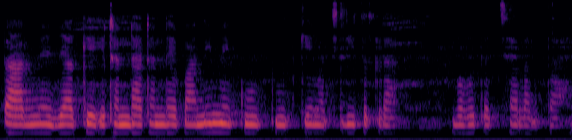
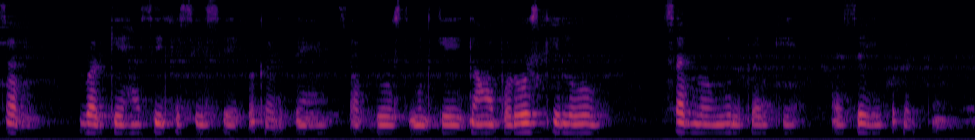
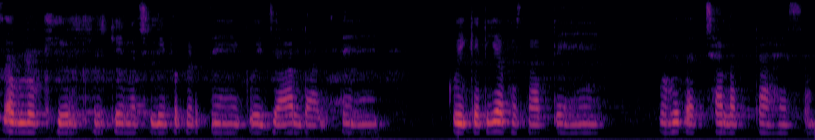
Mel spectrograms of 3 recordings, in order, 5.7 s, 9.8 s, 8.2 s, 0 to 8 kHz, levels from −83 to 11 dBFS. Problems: background sounds at intervals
